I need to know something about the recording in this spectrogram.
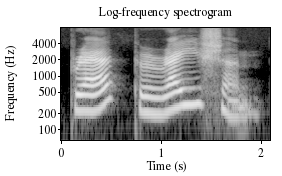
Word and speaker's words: preparation: So we say preparation. Preparation. The secondary stress here is on the first syllable.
